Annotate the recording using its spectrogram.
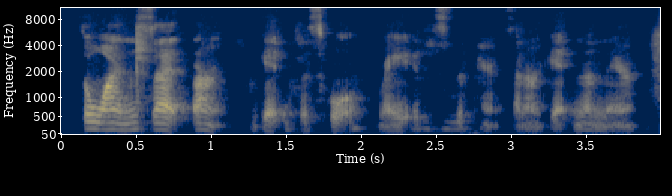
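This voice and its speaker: A woman is talking. Her accent is American. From Texas, Montgomery County. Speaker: judicial candidate. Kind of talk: interview. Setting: panel interview. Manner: halting, many fillers.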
